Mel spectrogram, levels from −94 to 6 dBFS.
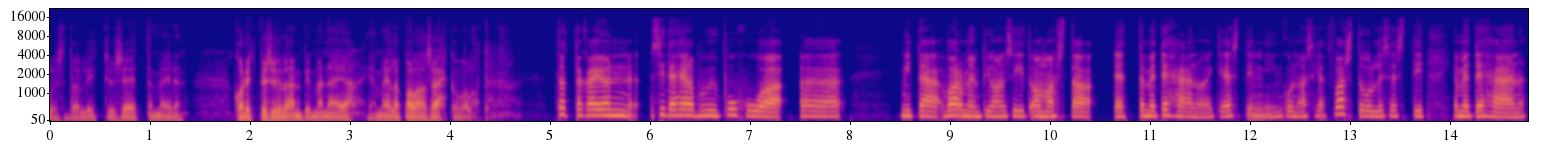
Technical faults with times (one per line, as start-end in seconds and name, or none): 2.37-2.41 short concealed packet loss
2.39-2.41 lost packet rebuilt from error correction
